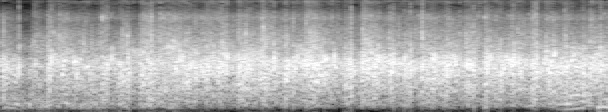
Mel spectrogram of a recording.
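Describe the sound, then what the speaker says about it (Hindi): An audience at an indoor company seminar applauds in a dense, steady wash of clapping, loud and close throughout with no break. "ताली आप कम बजा रहे क्योंकि ये दूसरों की बात चल रही है"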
